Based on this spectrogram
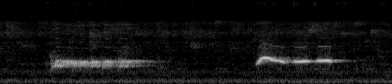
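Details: Local zebra dove kept by a hobbyist, singing two mellow, low whistled coos: a smooth drawn-out note, then after a pause a sharper rising note broken into three quick pulses.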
